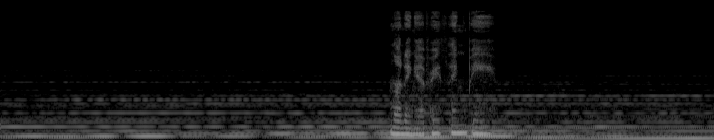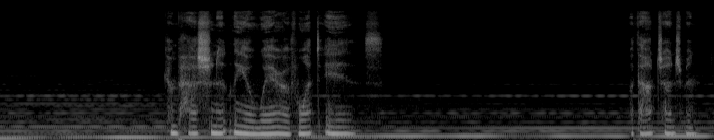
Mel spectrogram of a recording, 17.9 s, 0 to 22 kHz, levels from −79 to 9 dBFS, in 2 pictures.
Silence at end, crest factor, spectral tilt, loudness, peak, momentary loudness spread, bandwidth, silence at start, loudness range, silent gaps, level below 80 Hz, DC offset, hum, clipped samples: 0 s; 22 dB; -4.5 dB/octave; -37 LUFS; -14 dBFS; 17 LU; 16 kHz; 0 s; 13 LU; none; -52 dBFS; under 0.1%; none; under 0.1%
